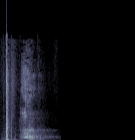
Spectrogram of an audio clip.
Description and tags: Sharp Impact Girl OS
Impact Female Voice
Female, Impact, Voice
